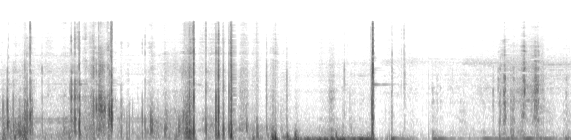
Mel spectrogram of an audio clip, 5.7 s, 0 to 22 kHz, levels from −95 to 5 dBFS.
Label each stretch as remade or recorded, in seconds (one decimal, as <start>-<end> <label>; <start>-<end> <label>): 0.0-1.6 recorded; 1.6-3.4 remade; 3.4-5.7 recorded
